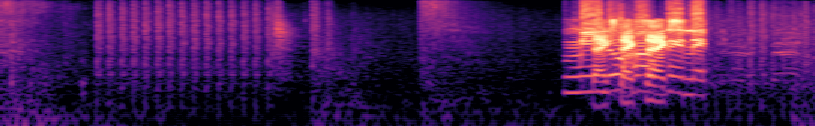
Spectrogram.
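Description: Machine gun fire in the video game Foxhole, a quick train of evenly spaced shots under a player's talk, then a louder, harsh burst of gunfire near the end before it falls away.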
